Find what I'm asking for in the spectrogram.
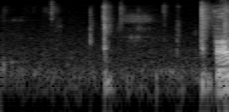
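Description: A computer keyboard is tapped during a PowerPoint tutorial: a handful of separate, close keystrokes spaced irregularly, ending in a quick louder cluster of clicks.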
